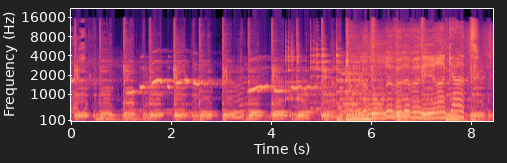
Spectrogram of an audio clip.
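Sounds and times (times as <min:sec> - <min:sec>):
bright whistled melody: 0:00.0 - 0:06.5
short upbeat musical interlude with rhythmic beat: 0:00.0 - 0:08.4
speech: 0:00.1 - 0:00.7.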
